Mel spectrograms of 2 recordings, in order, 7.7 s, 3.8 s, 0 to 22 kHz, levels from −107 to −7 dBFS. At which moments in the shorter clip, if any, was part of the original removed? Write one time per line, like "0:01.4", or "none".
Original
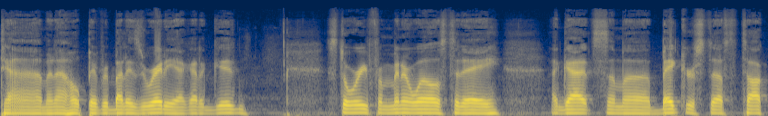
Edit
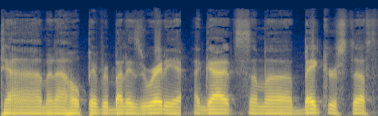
0:01.8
